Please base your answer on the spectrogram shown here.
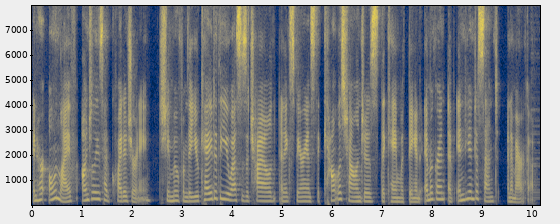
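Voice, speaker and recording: A woman's voice: lowish voice, expressive, a little fast, few pauses. A woman hosting an interview podcast, upbeat and enthusiastic as she introduces her guest and asks questions. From born in Switzerland, raised abroad. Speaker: podcast host.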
